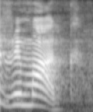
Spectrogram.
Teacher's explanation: unstressed syllable होगा और उसके बाद स्ट्रेस्ड सिलेबल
